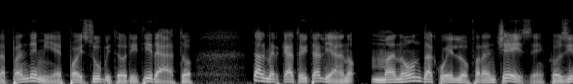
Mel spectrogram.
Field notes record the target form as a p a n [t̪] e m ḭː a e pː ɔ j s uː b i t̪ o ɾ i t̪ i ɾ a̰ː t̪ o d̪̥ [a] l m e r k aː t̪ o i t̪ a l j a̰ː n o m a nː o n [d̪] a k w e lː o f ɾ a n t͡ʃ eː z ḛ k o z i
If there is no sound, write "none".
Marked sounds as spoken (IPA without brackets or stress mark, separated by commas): d̪, a, d̪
